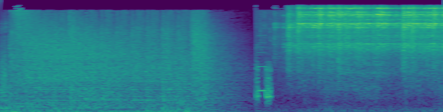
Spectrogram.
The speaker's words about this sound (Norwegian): Hei, hei, hei, vær så snill å stoppe. Vet du, Den lyden der, den bare takler jeg ikke. Nøkler innlåsning. Det vil vi ikke ha nå.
